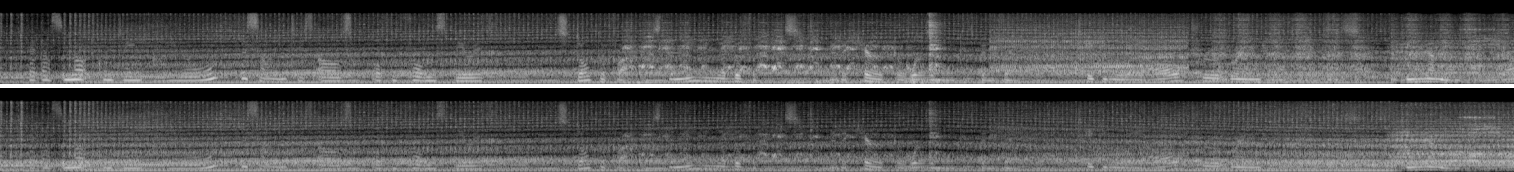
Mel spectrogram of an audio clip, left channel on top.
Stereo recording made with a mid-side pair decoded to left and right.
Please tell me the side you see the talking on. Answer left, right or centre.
left.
